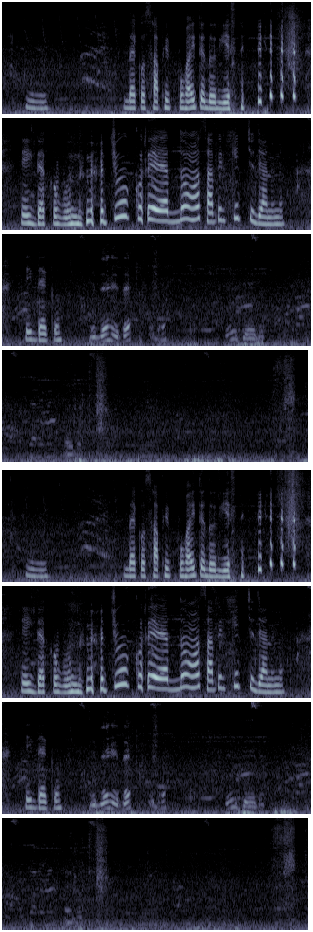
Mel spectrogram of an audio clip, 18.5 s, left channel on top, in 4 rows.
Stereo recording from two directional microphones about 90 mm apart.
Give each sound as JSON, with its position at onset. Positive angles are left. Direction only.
{"t": 1.9, "sound": "speech", "side_deg": 15}
{"t": 10.8, "sound": "speech", "side_deg": 60}
{"t": 15.3, "sound": "a sound", "side_deg": -20}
